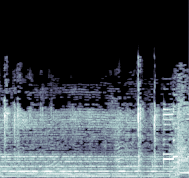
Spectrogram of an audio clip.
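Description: A keyboard instrument holding one steady sustained chord, several notes sounding together without wavering, cut off just at the end.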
